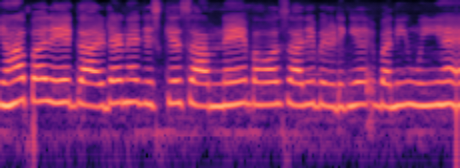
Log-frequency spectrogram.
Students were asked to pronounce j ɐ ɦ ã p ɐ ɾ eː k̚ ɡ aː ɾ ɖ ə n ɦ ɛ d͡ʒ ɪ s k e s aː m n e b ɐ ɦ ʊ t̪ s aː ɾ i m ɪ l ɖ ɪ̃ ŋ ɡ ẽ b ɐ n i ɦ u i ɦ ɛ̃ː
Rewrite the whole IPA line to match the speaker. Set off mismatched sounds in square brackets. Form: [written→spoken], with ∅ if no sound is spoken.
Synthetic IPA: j ɐ ɦ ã p ɐ ɾ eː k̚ ɡ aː ɾ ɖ ə n ɦ ɛ d͡ʒ ɪ s k e s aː m n e b ɐ ɦ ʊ t̪ s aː ɾ i [m→b] ɪ l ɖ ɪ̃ ŋ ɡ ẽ b ɐ n i ɦ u i ɦ ɛ̃ː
